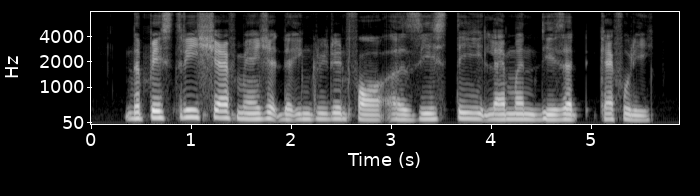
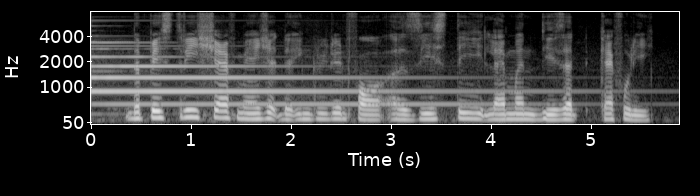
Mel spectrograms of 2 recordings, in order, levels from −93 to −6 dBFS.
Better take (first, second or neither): first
